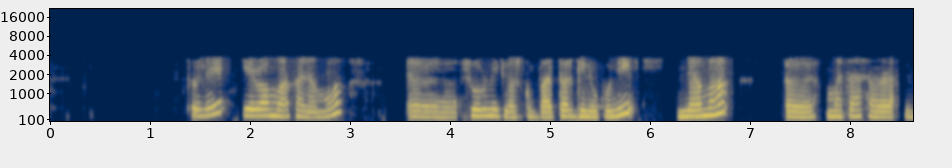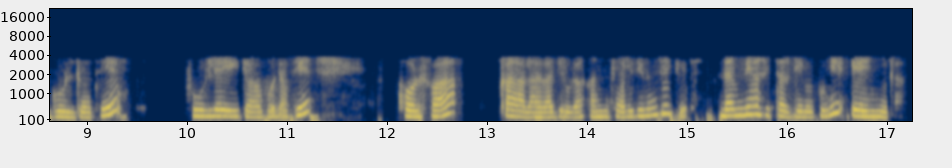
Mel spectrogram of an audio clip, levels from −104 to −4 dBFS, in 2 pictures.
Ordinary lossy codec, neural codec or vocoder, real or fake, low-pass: MP3, 32 kbps; codec, 16 kHz in and 24 kHz out, 1.1 kbps, FireRedTTS-2 codec; fake; 3.6 kHz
